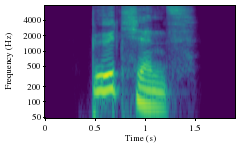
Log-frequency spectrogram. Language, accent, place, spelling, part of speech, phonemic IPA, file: German, Germany, Berlin, Bötchens, noun, /ˈbøːtçəns/, De-Bötchens.ogg
- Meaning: genitive of Bötchen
